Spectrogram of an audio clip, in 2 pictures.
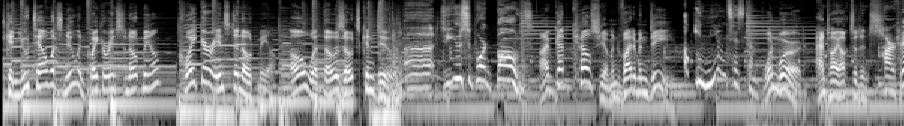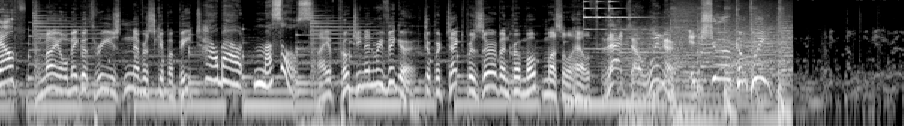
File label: Television Commercials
